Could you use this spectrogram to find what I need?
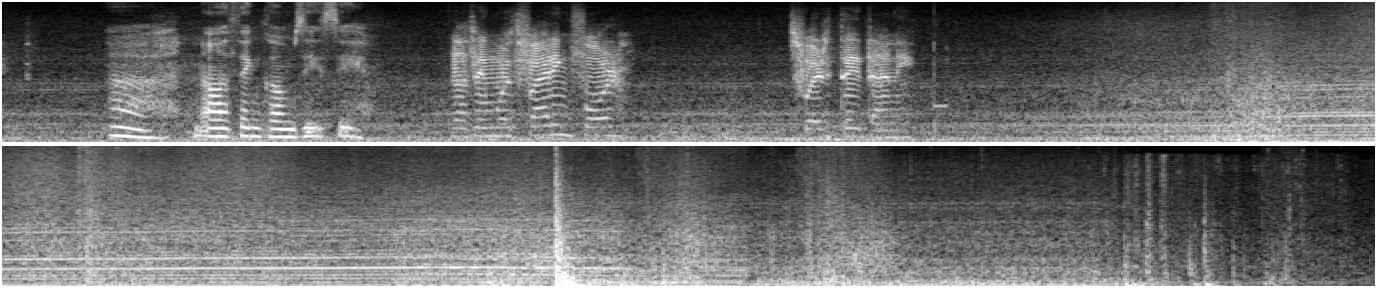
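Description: A motorboat engine hums and rises in pitch as the boat speeds up.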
